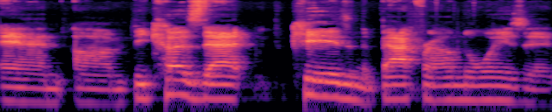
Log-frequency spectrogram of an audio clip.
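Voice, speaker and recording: A man's medium-pitched voice, bright and sharp in tone, with fairly even intonation and a very slow pace. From Saskatchewan, Canada. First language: sign language. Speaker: student. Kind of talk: class presentation. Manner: halting, many fillers.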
